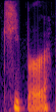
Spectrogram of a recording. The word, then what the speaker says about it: Kuper: Keeper Island? – Yeah, but it's spelled K-U-P-E-R, but it's it's pronounced Keeper.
